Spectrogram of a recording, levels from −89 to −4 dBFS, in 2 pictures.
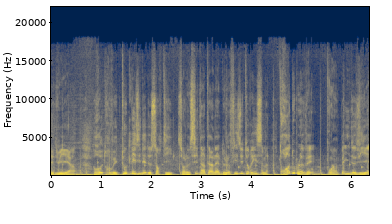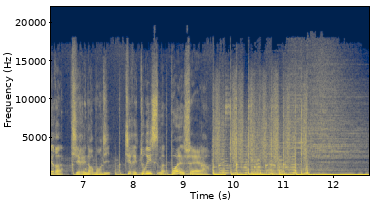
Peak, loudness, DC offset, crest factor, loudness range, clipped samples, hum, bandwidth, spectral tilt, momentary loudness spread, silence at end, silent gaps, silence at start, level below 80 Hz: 0 dBFS; -12 LUFS; under 0.1%; 10 dB; 2 LU; under 0.1%; none; 18 kHz; -5 dB/octave; 4 LU; 0 s; none; 0 s; -16 dBFS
